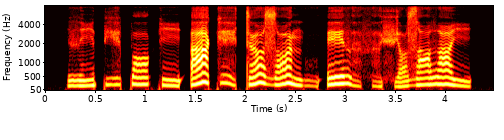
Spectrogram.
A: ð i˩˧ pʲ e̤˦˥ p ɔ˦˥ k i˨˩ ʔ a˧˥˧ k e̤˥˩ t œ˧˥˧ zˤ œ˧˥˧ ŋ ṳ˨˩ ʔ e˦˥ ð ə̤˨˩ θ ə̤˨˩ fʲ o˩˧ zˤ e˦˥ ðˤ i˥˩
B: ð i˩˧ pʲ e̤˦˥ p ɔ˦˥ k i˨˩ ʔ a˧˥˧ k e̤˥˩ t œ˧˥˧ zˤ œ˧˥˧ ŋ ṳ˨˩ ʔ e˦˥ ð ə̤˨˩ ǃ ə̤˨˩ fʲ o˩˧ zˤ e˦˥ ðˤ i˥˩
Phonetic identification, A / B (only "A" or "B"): A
